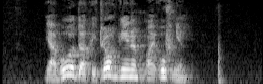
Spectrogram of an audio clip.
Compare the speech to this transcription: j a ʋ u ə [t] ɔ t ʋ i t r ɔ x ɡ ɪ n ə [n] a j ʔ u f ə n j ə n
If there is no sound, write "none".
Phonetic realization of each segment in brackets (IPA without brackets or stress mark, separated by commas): d, m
